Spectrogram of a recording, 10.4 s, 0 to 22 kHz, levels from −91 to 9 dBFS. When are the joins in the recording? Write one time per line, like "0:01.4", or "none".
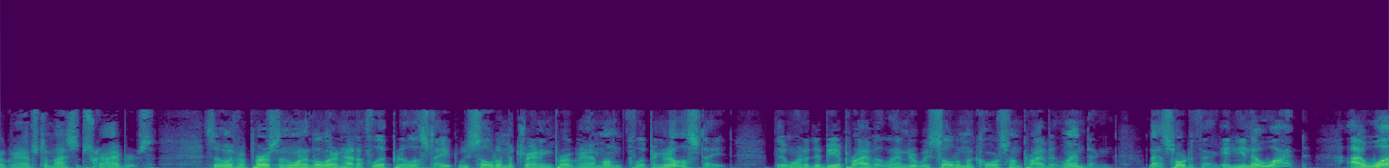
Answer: none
